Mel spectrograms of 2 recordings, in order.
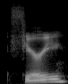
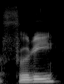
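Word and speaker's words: Furi: had this very same issue last year playing fury or foodie f-u-r-i however you want to pronounce it where i got through all the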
